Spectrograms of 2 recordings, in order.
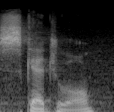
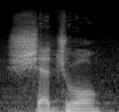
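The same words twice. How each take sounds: First: It is said with an American pronunciation. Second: It is said with a British pronunciation. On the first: "in America we say schedule" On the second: "criticize a British person for saying schedule"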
